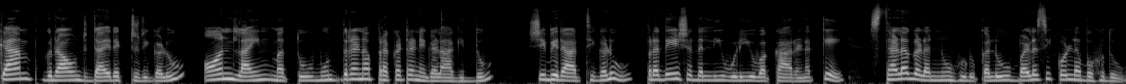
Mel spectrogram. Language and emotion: Kannada, neutral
